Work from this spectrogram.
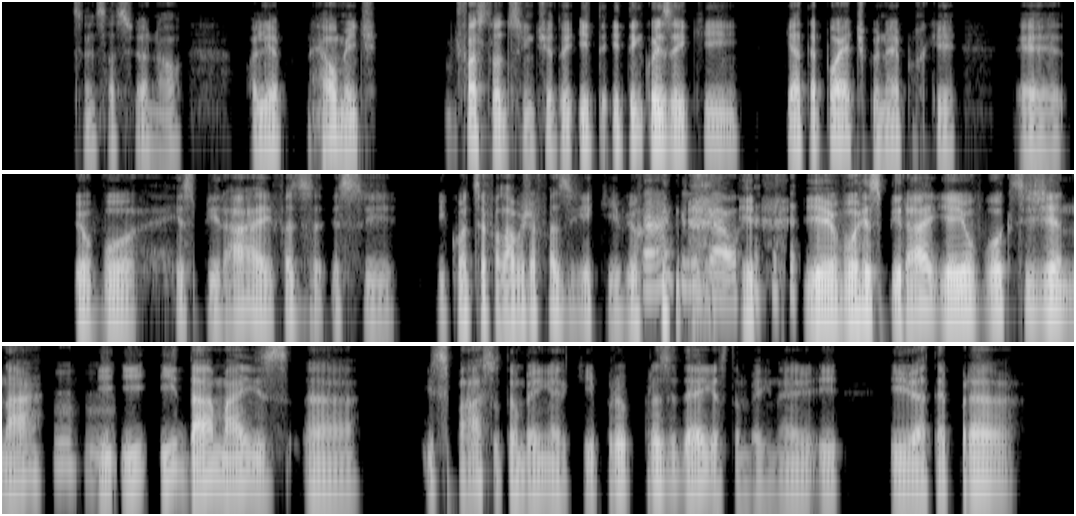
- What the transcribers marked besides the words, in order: chuckle
- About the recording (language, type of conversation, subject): Portuguese, advice, Como posso alternar entre tarefas sem perder o foco?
